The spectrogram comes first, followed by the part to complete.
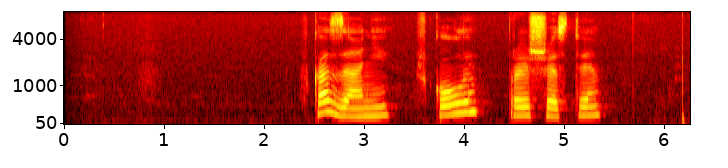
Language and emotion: Russian, neutral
